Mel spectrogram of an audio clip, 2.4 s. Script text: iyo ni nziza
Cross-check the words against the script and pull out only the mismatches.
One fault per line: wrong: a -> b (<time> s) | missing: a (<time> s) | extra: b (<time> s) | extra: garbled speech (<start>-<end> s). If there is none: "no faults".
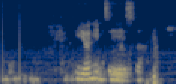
no faults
